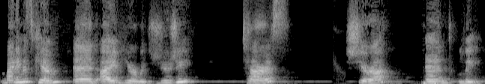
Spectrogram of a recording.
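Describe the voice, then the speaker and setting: A woman's voice: a little high, lively intonation, takes it slowly, poor audio. A woman host giving an upbeat, scripted introduction to a talk show and inviting a guest to speak.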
